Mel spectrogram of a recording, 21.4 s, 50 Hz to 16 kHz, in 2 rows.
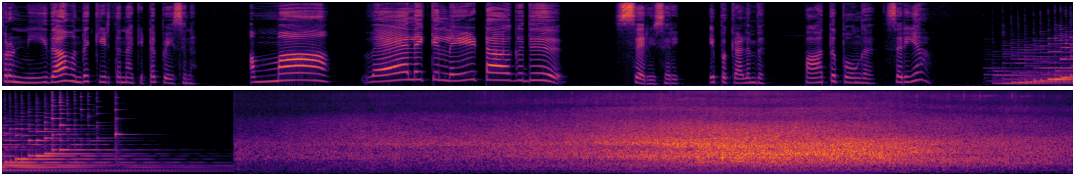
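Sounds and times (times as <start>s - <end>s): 
speech: 0.0s - 11.3s
roadside traffic rumble at a bus stop: 13.1s - 21.4s
vehicle passing by: 13.1s - 21.4s.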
